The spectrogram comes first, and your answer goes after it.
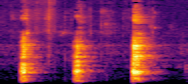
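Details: A male corgi gives three short, harsh growling woofs, each starting abruptly and trailing off quickly, growling at luggage he dislikes, unusually much for him.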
